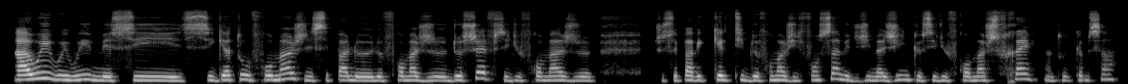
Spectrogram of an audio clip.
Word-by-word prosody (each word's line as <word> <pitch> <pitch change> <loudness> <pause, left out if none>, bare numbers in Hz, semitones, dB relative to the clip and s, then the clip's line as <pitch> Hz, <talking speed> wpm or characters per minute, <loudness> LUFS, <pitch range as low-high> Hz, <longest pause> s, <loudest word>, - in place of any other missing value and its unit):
Ah 220 +1 +9
oui, 280 +3 +4
oui, 215 -5 +2
oui, 215 +3 +1
mais 185 -3 +3
c'est 185 -1 +1
c'est 195 +3 0
gâteau 210 +4 +1
au - - 0
fromage 220 +5 +1
mais 190 - -3
c'est 180 0 +2
pas 195 0 0
le 180 -2 +2
le 180 - 0
fromage 190 -1 -2
de 180 +1 +1
chef, 265 +8 0
c'est 185 -4 -4
du 180 +1 -6
fromage, 185 0 -3
heu, 175 -1 -5 0.6
je - - -9
sais 185 +3 -3
pas 205 - +1
avec 190 -3 -2
quel 205 -3 +3
type 190 -1 -4
de 190 - +2
fromage 195 0 -2
ils 170 - -6
font 205 +3 -6
ça 250 +6 0
mais 210 -4 -1
j'imagine 180 +5 -2
que 190 -3 -5
c'est 180 +2 0
du 180 +1 -4
fromage 185 +1 0
frais, 250 -1 -2
un 185 -3 -9
truc 175 0 -11
comme 195 +1 -6
ça. 235 +3 0
190 Hz, 235 wpm, -24 LUFS, 180-210 Hz, 0.6 s, Ah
